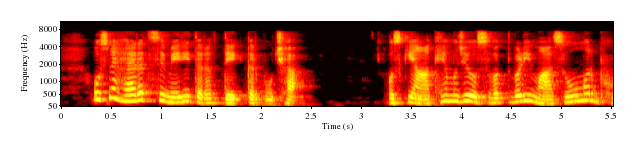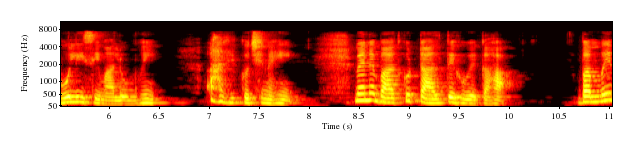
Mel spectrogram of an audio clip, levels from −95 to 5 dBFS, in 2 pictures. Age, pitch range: 40-59, 160-230 Hz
